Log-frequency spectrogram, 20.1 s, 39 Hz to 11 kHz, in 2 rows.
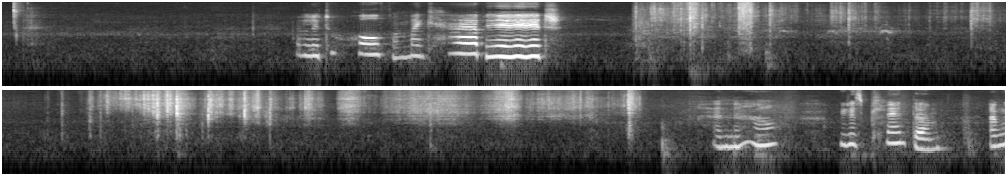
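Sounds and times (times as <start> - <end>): hands handling seeds and plastic tray: 6.3 - 16.8.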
